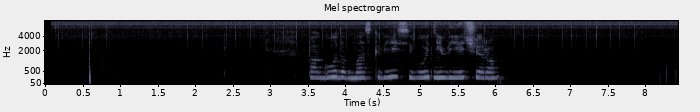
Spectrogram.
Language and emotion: Russian, sad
